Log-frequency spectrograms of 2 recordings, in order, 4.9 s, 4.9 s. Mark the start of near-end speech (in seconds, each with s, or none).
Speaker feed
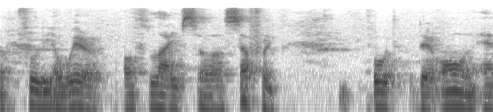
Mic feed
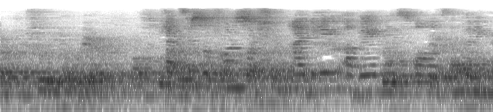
1.6 s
